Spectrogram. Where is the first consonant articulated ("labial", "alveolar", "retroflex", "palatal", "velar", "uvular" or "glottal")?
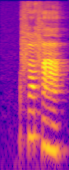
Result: labial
